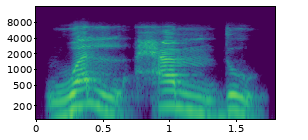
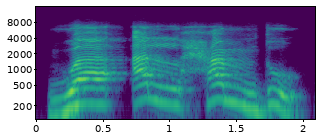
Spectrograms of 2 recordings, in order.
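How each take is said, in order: First: A short wa runs straight into lhamdu. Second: Wa is split from a separately voiced al. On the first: The speaker calls it right. "Jadi bacanya walhamdu" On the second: The speaker calls it wrong. "Bukan juga wa alhamdu, itu salah"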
